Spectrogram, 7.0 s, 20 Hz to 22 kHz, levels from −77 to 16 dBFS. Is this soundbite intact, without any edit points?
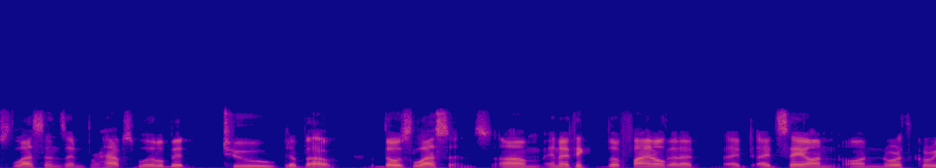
no; 5 cuts; at 1.0 s, 2.1 s, 2.7 s, 4.4 s, 5.0 s

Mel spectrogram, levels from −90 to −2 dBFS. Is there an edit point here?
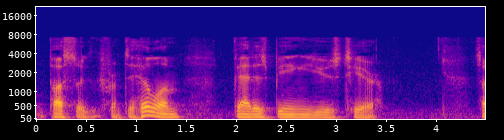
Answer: no; 0 cuts

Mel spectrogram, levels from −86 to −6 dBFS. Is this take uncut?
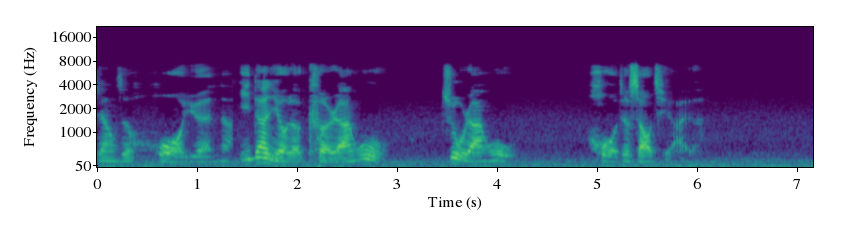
no; 1 cut; at 1.3 s

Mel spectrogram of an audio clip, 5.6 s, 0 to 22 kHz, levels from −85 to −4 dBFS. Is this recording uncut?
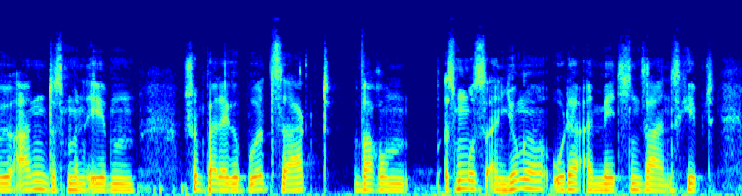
yes; 0 cuts

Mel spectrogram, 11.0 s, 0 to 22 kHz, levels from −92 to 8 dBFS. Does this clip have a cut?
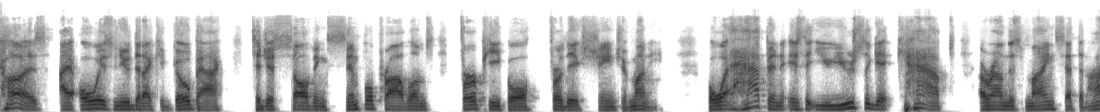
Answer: no; 0 cuts

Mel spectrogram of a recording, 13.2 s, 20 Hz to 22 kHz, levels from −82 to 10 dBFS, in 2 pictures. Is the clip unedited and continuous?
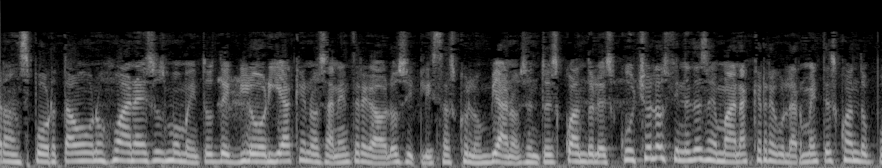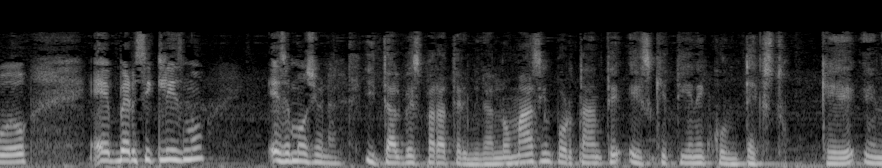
yes; 0 cuts

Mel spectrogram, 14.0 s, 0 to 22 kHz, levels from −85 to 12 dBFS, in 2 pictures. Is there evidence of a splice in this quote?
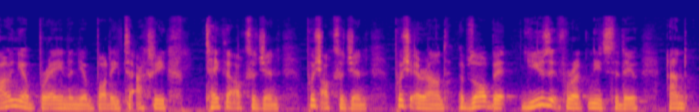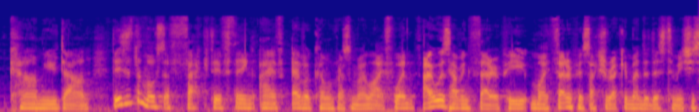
yes; 2 cuts; at 3.2 s, 11.5 s

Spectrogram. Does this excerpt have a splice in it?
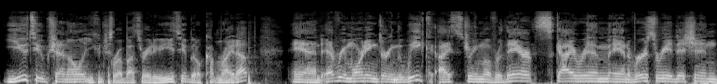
yes; 2 cuts; at 1.1 s, 5.3 s

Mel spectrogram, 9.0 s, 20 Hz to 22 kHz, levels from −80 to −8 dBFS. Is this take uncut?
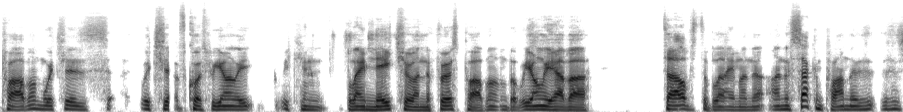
yes; 0 cuts

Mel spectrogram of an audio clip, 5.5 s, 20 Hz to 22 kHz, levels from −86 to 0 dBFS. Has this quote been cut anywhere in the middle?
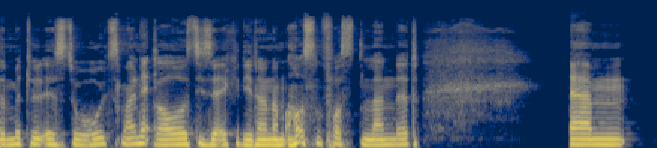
yes; 1 cut; at 1.3 s

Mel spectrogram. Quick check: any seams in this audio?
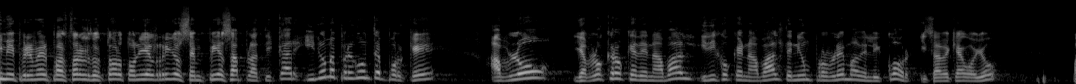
no; 0 cuts

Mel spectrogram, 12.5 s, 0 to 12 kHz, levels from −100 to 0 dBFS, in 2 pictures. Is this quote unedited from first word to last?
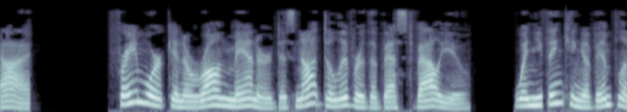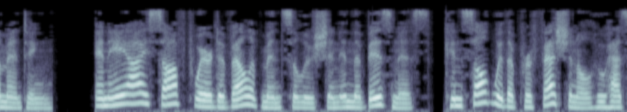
no; 1 cut; at 5.4 s

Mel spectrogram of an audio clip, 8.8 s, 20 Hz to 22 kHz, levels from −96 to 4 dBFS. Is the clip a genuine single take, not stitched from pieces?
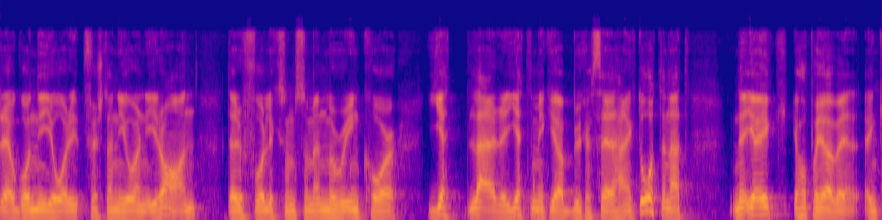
yes; 0 cuts

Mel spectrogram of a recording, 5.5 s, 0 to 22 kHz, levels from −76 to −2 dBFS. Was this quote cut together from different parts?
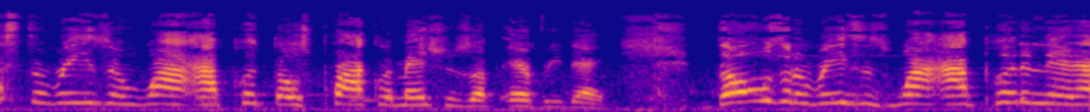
no; 0 cuts

